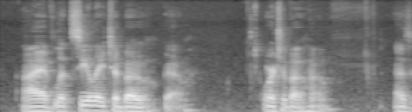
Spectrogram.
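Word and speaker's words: Tebogo: a personal record I have Lil toboo or toboo as it's pronounced apparently so toboo has yet to run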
